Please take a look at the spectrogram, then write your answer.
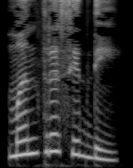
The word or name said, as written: ಮಂತ್ರಸಿದ್ದಿ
